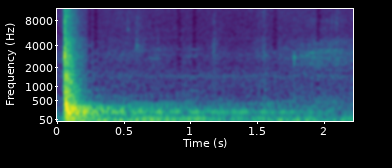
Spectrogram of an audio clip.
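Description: One sharp thunk on the tabletop right at the start, ringing briefly as it dies away, followed by faint handling of a stack of trading cards.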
